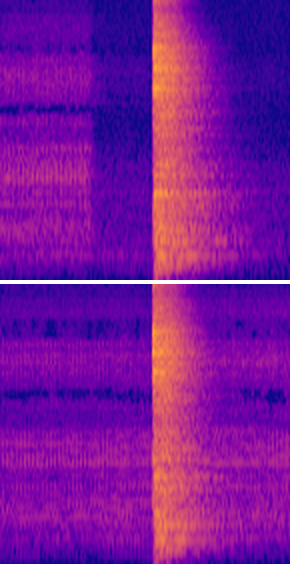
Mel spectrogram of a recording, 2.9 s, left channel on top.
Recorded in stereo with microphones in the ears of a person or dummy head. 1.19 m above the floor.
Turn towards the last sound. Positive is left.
turn(degrees=-45)  # may be behind; listen again after turning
